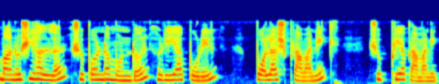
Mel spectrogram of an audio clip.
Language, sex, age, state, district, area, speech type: Bengali, female, 18-30, West Bengal, North 24 Parganas, urban, spontaneous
